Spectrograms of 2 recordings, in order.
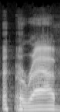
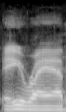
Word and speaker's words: Arab: You It's like the like the slur. Yeah. It's not like Arab Al. It's Arab Alabama.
